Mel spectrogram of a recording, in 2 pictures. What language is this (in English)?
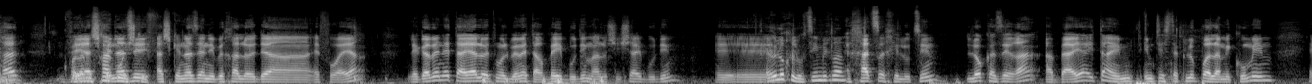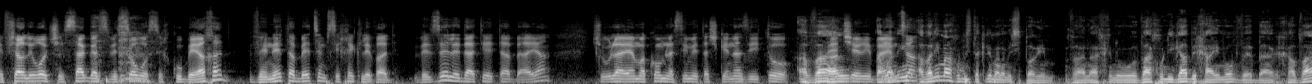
Hebrew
